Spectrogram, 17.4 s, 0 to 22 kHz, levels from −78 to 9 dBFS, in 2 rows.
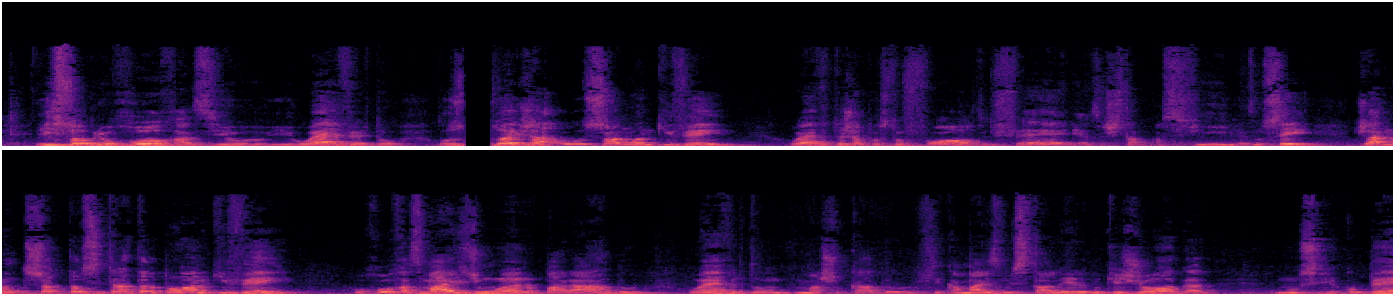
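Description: A single rebuffering stall interrupts the audio from 2.88 to 3.06 s. Playback runs out of downloaded data, falls silent for about 0.17 s, then picks up exactly where it left off, so nothing is skipped but the clip is that much longer. On a waveform it shows as a flat line at zero; on a spectrogram, a clean full-height blank column, with the sound on either side joining without any missing material.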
